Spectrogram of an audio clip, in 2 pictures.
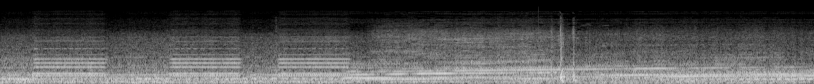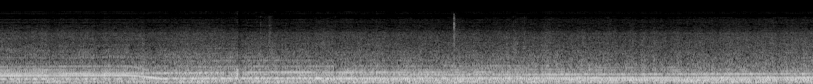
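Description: Three short car-horn toots signalling the start of a roll race, then hard acceleration in third gear from about 120 km/h, heard from inside a BMW 335i's cabin: its turbocharged straight-six and the other cars' engines climb slowly in pitch, and one engine note drops suddenly about ten seconds in.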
